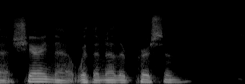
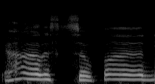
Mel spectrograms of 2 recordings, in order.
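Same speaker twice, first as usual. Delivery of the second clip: put-on high, singsong toddler voice; gleeful little kid; 11 semitones higher than usual. Son riding on dad's shoulders, imitated childish glee. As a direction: imitate a delighted small child.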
